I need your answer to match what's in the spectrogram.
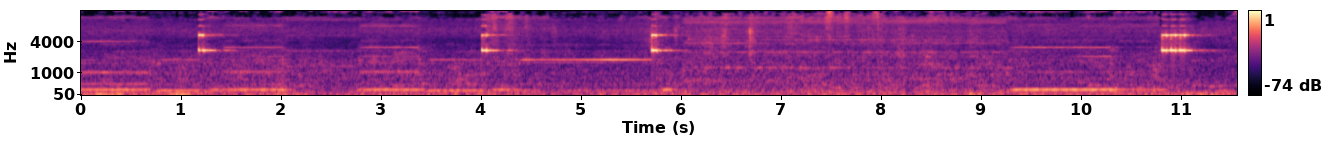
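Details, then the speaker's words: SEC-E9 key cutting machine calibration, automotive key clamp step with cutter refitted after tracer: low motor hum stepping between tones as the carriage moves, short high beeps at the end; normal calibration cycle. "So now what we're gonna do is we're gonna take out the tracer from the cutter, put back our cutter, and go on to number 1, automotive key clamp."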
